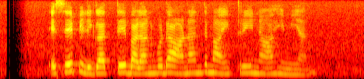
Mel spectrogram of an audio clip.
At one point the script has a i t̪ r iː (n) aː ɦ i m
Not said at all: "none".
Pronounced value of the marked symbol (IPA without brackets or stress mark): n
